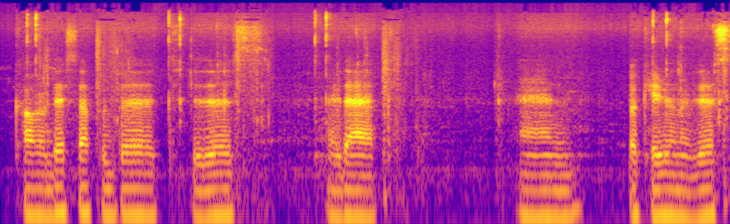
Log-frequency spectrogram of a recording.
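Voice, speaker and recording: The speaker has a non-native accent and talks very slowly with long, frequent pauses. Noticeable background noise runs underneath. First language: not English. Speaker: Minecraft builder and tutorial creator. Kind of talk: tutorial. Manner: casual, halting with fillers. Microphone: poor quality mic.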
